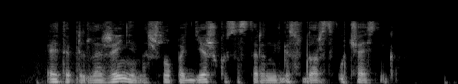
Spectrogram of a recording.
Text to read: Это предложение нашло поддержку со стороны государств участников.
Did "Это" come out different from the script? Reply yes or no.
no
